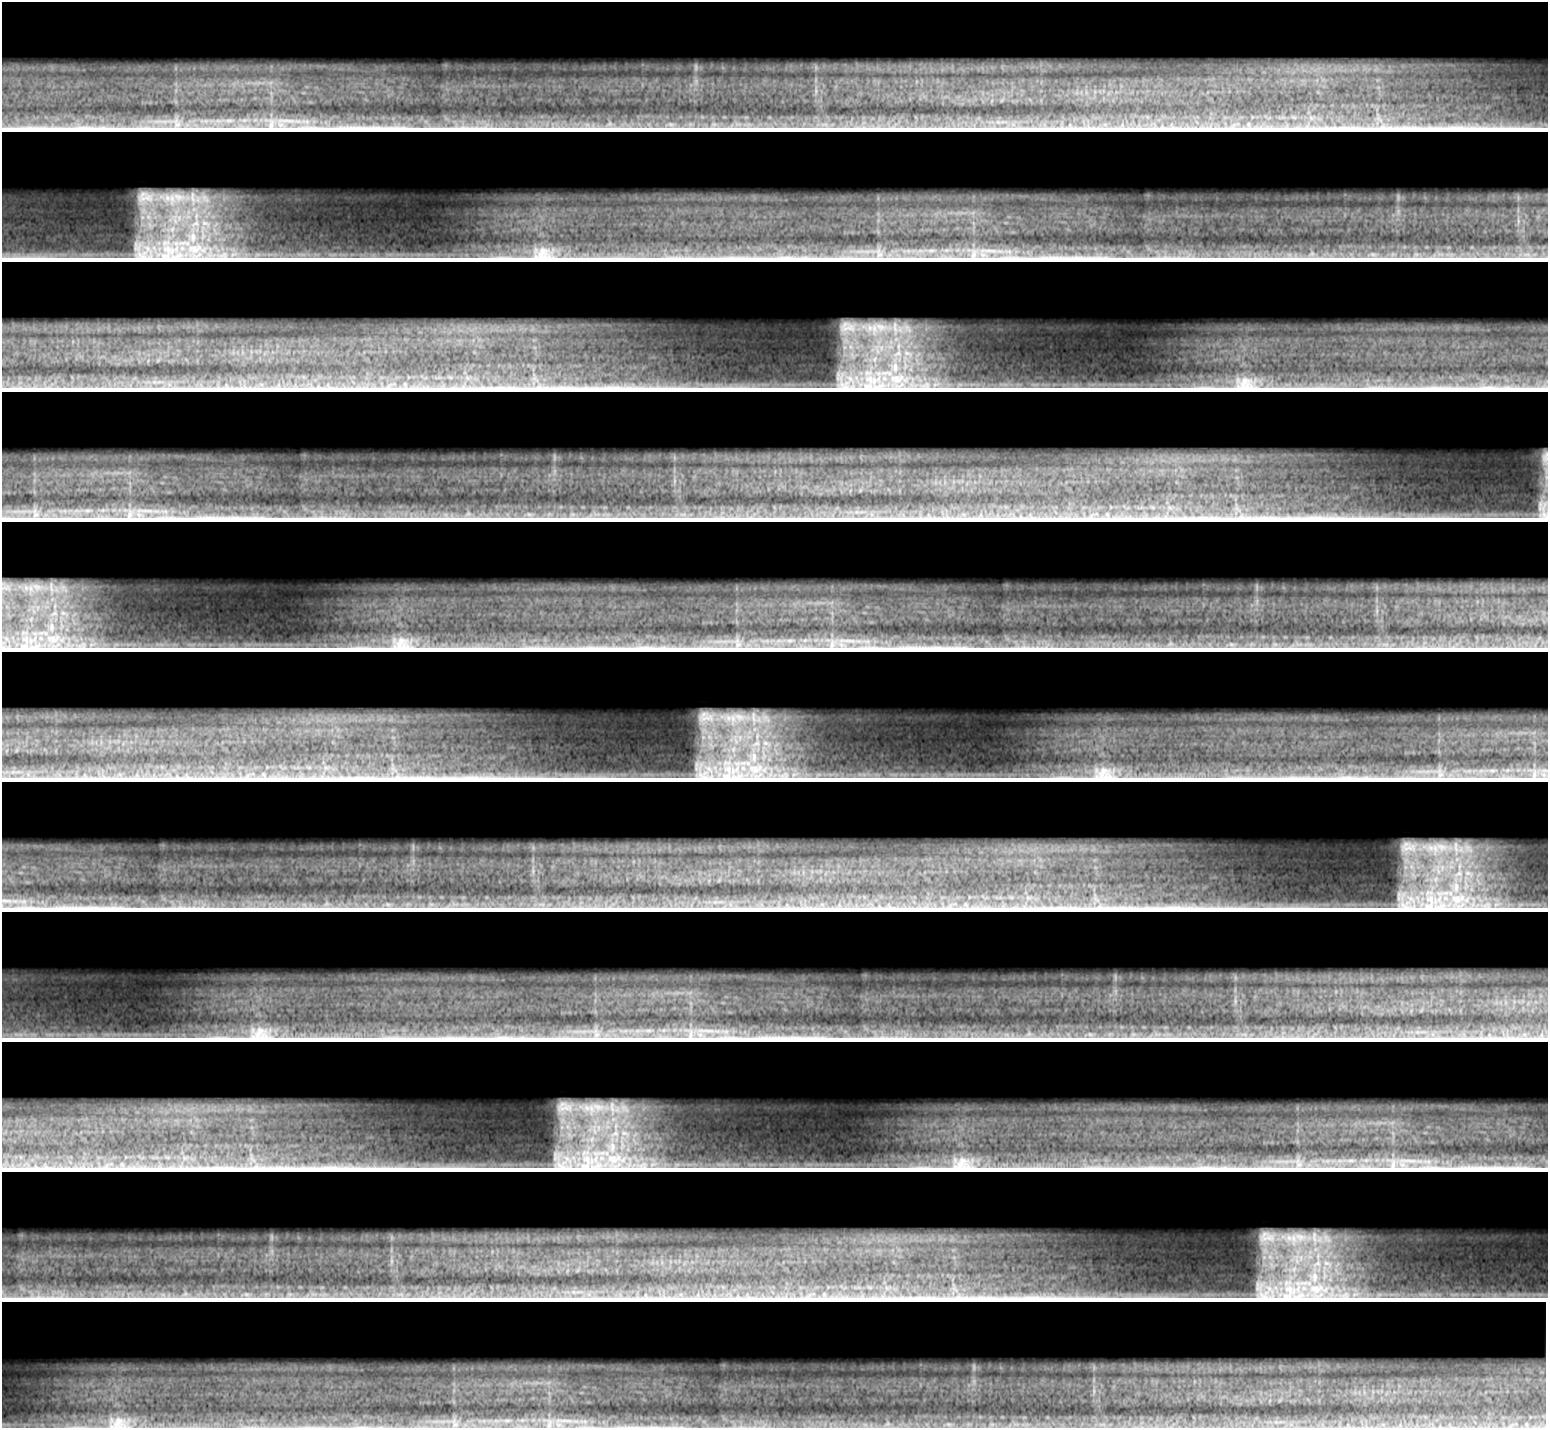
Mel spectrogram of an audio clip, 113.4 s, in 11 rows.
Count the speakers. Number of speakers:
zero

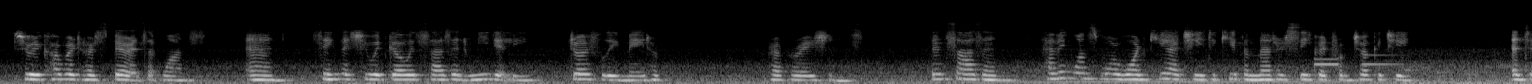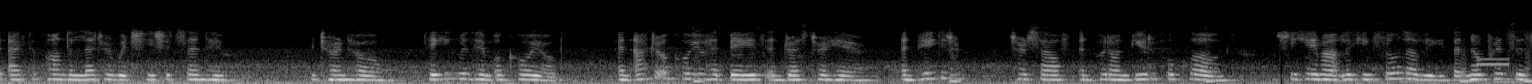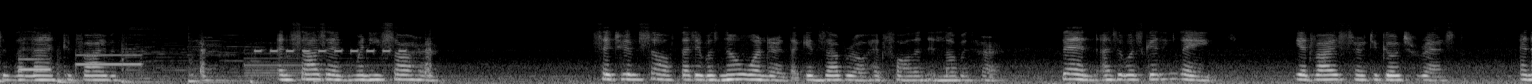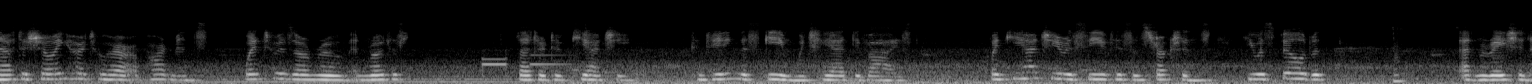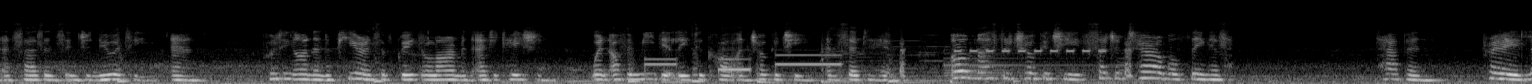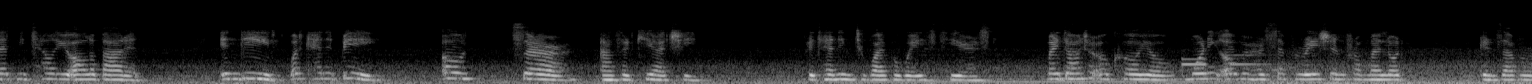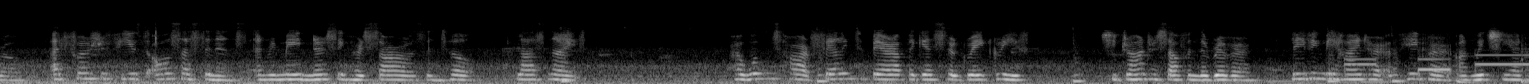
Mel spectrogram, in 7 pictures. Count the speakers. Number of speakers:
one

